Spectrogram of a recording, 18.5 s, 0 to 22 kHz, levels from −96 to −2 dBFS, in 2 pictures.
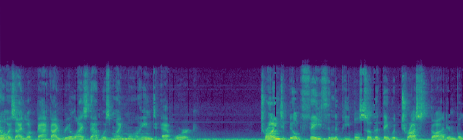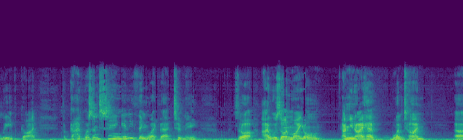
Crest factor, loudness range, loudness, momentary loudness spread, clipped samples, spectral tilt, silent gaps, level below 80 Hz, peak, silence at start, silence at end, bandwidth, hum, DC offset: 18 dB; 6 LU; -26 LUFS; 18 LU; under 0.1%; -5.5 dB/octave; none; -58 dBFS; -8 dBFS; 0 s; 0 s; 12 kHz; none; under 0.1%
